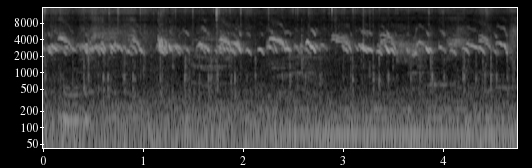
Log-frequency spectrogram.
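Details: Baby chickens giving a dense stream of sharp, high, downslurred peeps, many overlapping at a fast pace, with a low steady hum underneath.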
